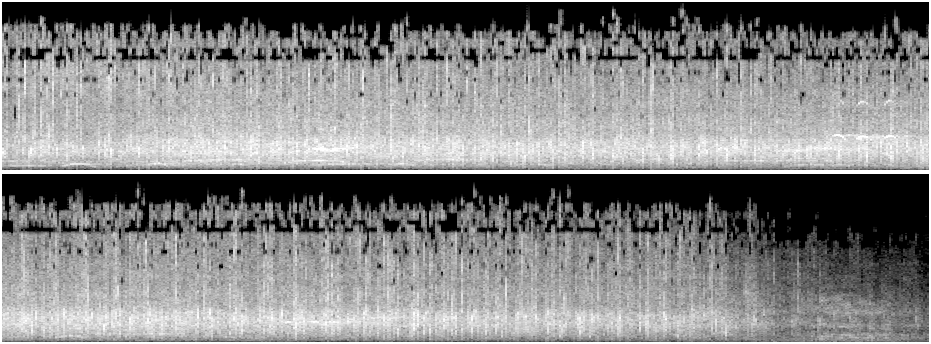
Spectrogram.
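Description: Large audience applauding steadily, with a few voices calling out among the clapping; the applause fades away near the end.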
